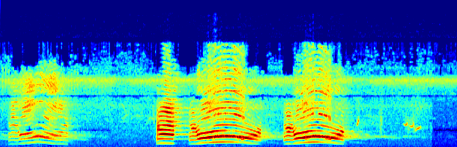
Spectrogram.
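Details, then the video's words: Loud, plaintive arched cries from a peacock: one softer wail, then a sharp short note and two long rising-falling calls, ending in a faint brief squeak. "peacock's sound"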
